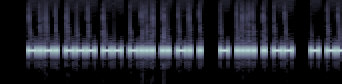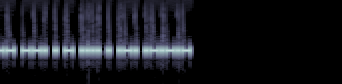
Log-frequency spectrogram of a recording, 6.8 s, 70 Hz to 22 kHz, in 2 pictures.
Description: Morse code, heard as a keyed tone, about 46 wpm, 700 Hz. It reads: COMBINE THEM TOGETHER.
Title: Sentences from Top 1600 Words 45wpm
